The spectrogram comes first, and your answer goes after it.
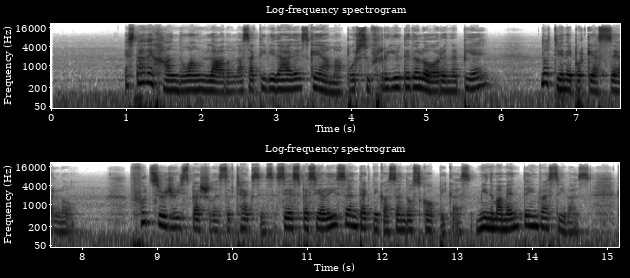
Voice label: Spanish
